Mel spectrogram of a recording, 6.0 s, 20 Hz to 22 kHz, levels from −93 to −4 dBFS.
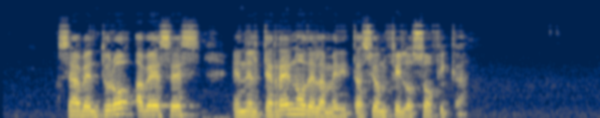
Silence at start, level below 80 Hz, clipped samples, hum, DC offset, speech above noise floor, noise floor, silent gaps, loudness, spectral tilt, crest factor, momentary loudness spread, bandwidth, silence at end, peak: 0.6 s; -56 dBFS; under 0.1%; none; under 0.1%; 53 dB; -70 dBFS; none; -16 LUFS; -3 dB/octave; 16 dB; 11 LU; 9.8 kHz; 1.35 s; -2 dBFS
